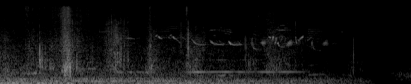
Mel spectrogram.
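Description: Recorded soundscape playing through the theatre: scattered knocks and clicks over a low rumble, with a brief held tone and high, bird-like chirping in the middle. It fades away to silence near the end.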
